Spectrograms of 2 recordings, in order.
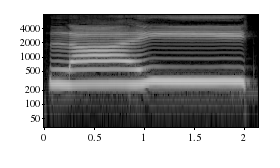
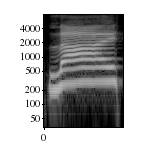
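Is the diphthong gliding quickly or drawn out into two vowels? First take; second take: drawn out; gliding quickly. First: Both vowels are drawn out dramatically and separately. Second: The two vowels glide together quickly as one. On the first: "så sier man light" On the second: "i stedet for å si light"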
